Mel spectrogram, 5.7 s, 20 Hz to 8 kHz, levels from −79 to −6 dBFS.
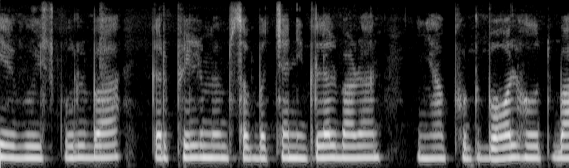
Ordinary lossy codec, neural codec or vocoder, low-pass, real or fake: none; none; none; real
